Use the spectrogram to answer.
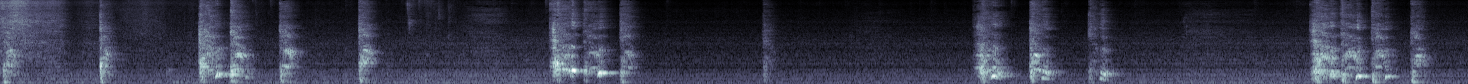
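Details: Repeated bouts of harsh clustered coughs with throat clearing, several short fits over about eighteen seconds, in the shower, from a person with a throat bug that won't let up; coughing fits.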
